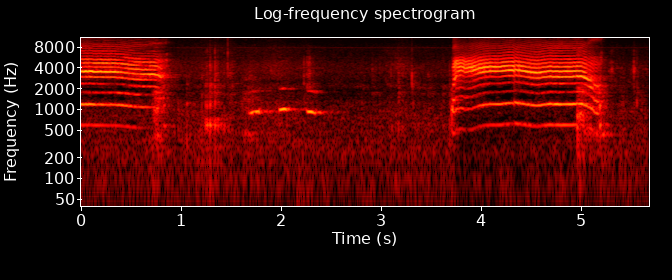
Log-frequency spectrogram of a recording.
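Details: Kittens meowing: a long, strained, steady meow, a pause with faint soft chirps, then a second loud drawn-out meow falling at its end.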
